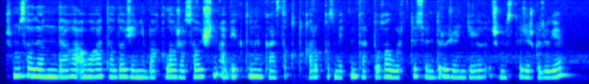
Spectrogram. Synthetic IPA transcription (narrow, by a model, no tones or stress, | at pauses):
ʒ̥ʊməsɑwd̪ɑnənd̪ɑʁəʔɑ̰wɑʁɑt̪ʰɑlˠd̪ɑwʒæne̞bɑqəlˠɑwʒɑsɑwʏʃɪno̞̰bje̞kt̪ɪnɪŋɡazd̪əqʰʊ̥t̪qɑɾuqʰəzme̞t̪ɪnt̪ʰɑɾt̪uʁɑwɵɾt̪ːɪsɵnd̪ɪɾuʒɵnɪnd̪e̞ɡʲɪʒ̥ʊməst̪əʒʏɾɡʲɪzuɡʲe̞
